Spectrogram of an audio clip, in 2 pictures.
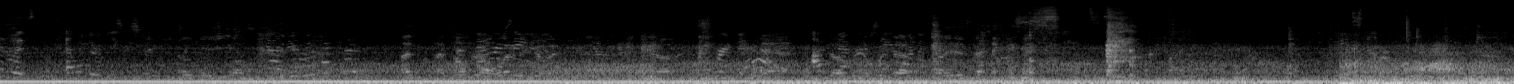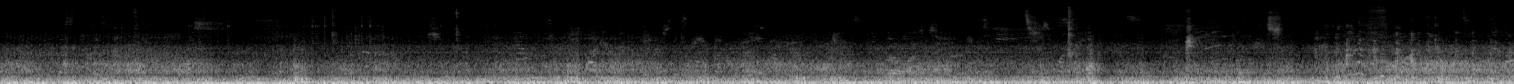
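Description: Running noise heard inside a passenger train travelling at speed: a steady low hum with a droning tone for the first half, then the drone cuts out suddenly and a louder, rougher rumble of the train's running takes over.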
